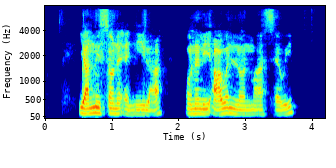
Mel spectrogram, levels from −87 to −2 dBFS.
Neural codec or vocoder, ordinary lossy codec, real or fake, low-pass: vocoder, 44.1 kHz, 128 mel bands every 512 samples, BigVGAN v2; AAC, 32 kbps; fake; 7.2 kHz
